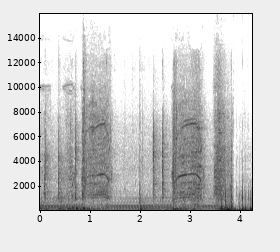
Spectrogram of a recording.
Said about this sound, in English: Let's just pull these bolts out.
